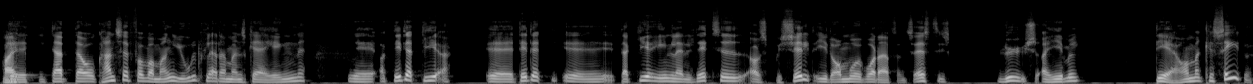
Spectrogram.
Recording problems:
none

